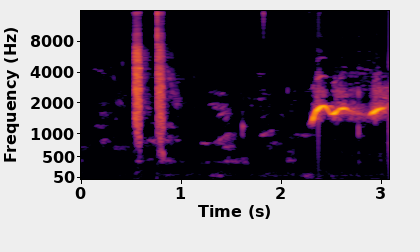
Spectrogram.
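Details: A talking Alexandrine parakeet gives a clear, wavering mid-pitched whistle lasting about a second, then a shorter rising whistle, after two sharp clicks.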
